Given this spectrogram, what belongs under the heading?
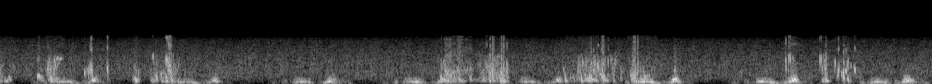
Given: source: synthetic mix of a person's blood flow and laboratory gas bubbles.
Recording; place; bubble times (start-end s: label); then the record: Doppler ultrasound of blood flow; precordium
0.00-0.15 s: bubbles
0.36-0.65 s: bubbles
0.81-0.99 s: bubbles
1.04-1.11 s: bubbles
1.32-1.43 s: bubbles
1.50-1.86 s: bubbles
4.39-5.11 s: bubbles
5.62-6.23 s: bubbles
6.27-6.58 s: bubbles
7.82-8.00 s: bubbles
8.17-8.59 s: bubbles
From the record:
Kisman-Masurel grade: 332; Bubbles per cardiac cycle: rolling drumbeat, 9 or more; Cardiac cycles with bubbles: 50 to 99%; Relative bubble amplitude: moderate (0.250 to 0.450); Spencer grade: 3 (all of the cardiac periods contain showers or single bubble signals, but not dominating or overriding the cardiac motion signals); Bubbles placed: anywhere in the cardiac cycle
